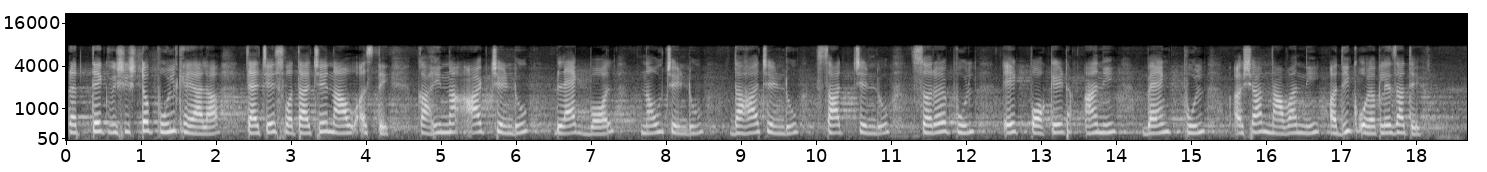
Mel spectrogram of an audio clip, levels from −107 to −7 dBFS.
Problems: none marked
